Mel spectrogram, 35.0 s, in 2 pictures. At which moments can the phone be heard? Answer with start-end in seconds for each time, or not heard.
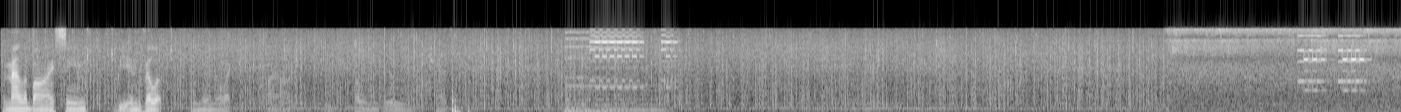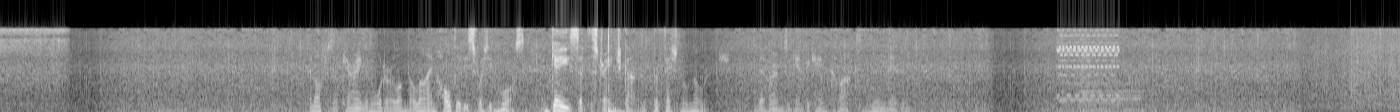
7.0-8.5, 16.2-17.3, 30.7-31.9.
